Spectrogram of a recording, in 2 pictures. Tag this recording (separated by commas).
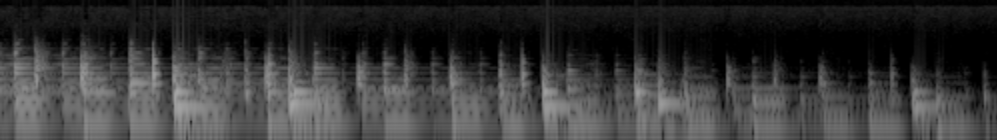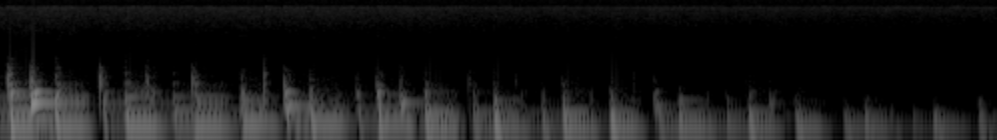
Music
